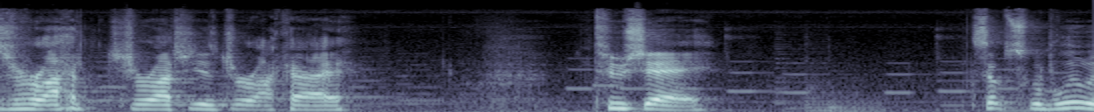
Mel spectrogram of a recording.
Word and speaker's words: Jirachi: Alternate Jirachi pronunciation. Jirachi, but the chi is pronounced Kai. Jirachi? Yeah, no. No, it's Jirachi.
